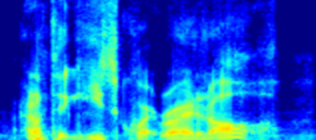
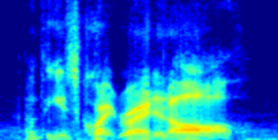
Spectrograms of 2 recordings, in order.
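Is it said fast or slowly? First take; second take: slowly; fast. First: It is said slowly and somberly. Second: It is said fast in a high voice.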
